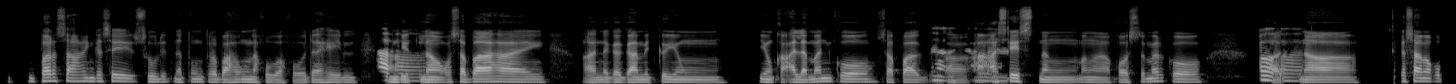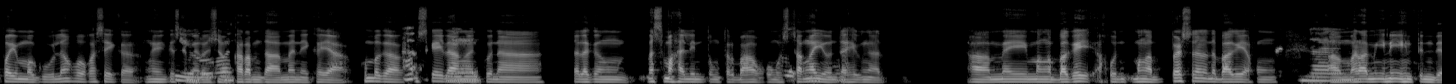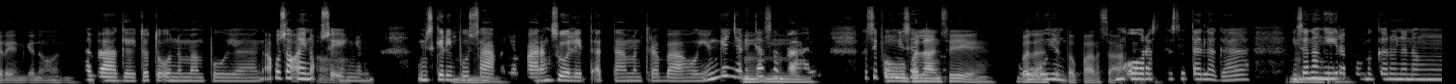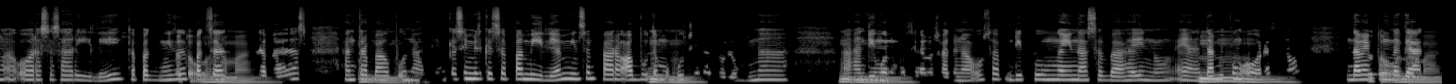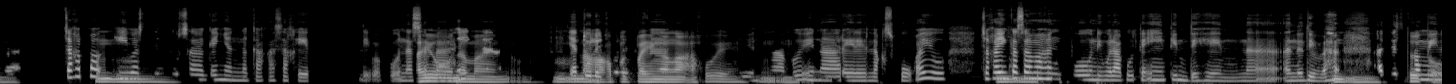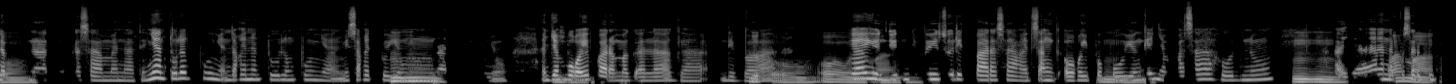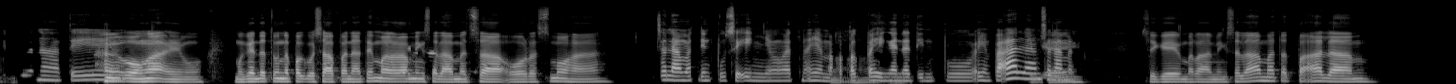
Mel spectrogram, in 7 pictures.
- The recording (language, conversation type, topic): Filipino, unstructured, Ano ang pinakamahalaga sa iyo sa isang trabaho?
- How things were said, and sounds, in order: tapping; distorted speech; laughing while speaking: "iniintindi"; static; mechanical hum; "nakausap" said as "nausap"; other background noise; chuckle; chuckle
